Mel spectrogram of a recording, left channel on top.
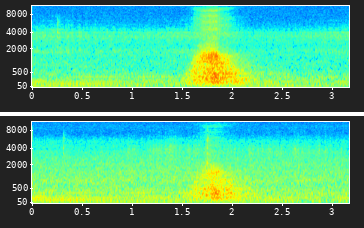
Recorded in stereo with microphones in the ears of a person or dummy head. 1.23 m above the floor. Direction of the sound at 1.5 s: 30° left (ahead or behind).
